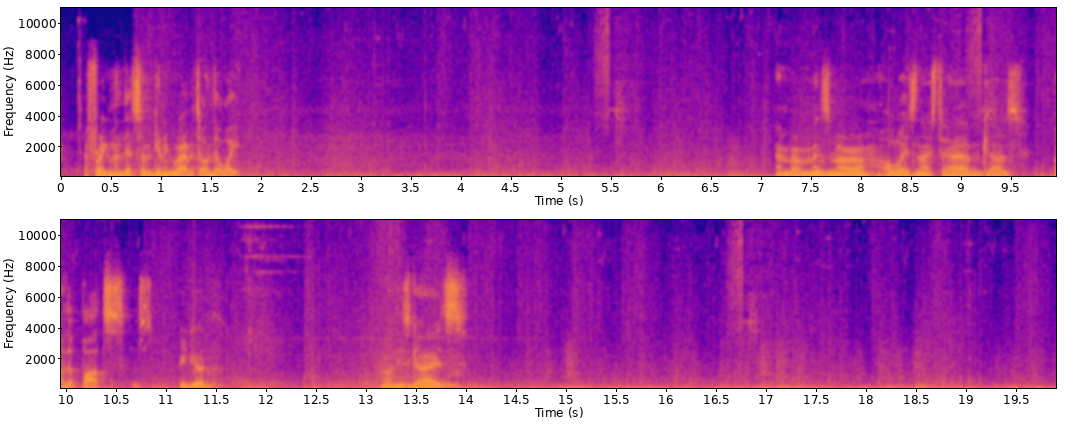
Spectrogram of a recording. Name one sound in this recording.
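A horse gallops with hooves thudding on earth and stone.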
